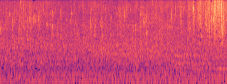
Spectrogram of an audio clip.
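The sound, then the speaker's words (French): Water poured from a small wooden ladle over the left hand during hand washing, a steady, continuous splashing trickle that holds at an even level for the whole stretch, with no voices. “On verse une fois comme ça sur la main gauche.”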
